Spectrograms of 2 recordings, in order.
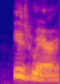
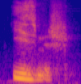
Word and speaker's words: Izmir: Yeah, that's the way I pronounce it in English because but a Turkish speaker is not going to pronounce it that way, and you shouldn't go out of your way to like try to say it. How would a Turkish speaker pronounce it? Izmir. So if you could say it that way, why not just say it that way?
